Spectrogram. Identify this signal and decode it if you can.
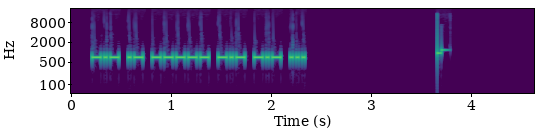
Morse code, heard as a keyed tone, about 39 wpm, 700 Hz. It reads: KA0KKS
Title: USA Call Signs - 6 Characters - 6x Character Spacing - 40wpm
